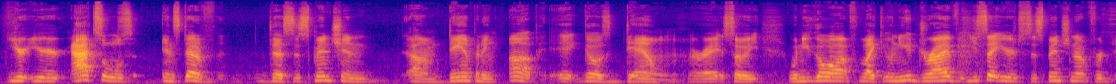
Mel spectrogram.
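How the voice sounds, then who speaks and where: A man's voice: a little high, a little slow. A man hosting a live stream, casually answering viewer questions with lots of ums and restarts. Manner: relaxed, rambling, many ums and restarts.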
